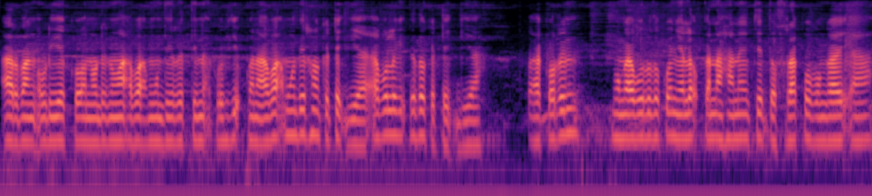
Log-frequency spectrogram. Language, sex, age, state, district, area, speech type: Santali, female, 60+, Odisha, Mayurbhanj, rural, spontaneous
